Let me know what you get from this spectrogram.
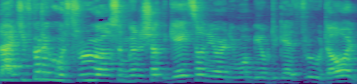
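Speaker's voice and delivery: put-on Irish accent, pitched a little high. Retelling what a man told the speaker's dad, in a put-on irish accent. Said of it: "just say he's Irish".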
